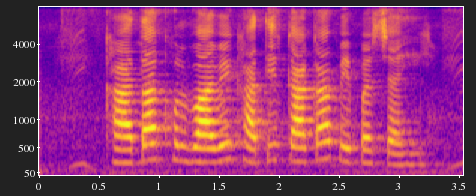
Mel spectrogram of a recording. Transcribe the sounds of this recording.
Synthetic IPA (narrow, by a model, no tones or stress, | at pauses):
kʰaːt̪akʰʊlbaːwekʰaːt̪iːɾkaːkapeːpəɾt͡ʃaːɦi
